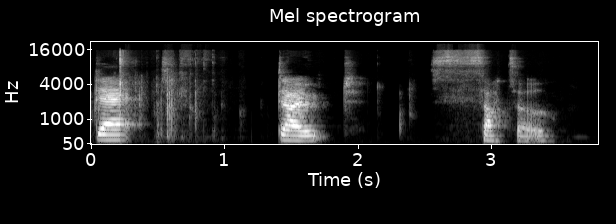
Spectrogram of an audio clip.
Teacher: Okay, subtle. No B sound. B is silent.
